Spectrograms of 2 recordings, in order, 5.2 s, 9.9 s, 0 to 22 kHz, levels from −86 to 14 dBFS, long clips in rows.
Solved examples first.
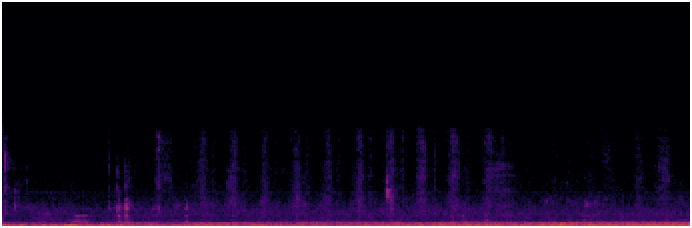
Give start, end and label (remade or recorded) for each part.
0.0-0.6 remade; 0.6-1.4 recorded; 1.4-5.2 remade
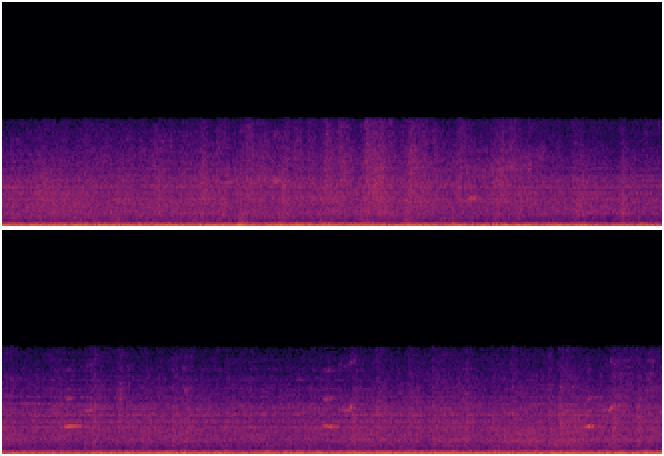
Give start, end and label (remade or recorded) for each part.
0.0-1.4 recorded; 1.4-2.0 remade; 2.0-3.3 recorded; 3.3-3.9 remade; 3.9-9.9 recorded

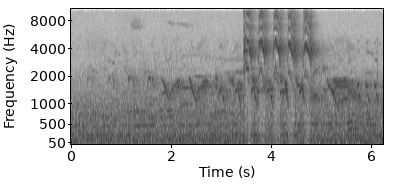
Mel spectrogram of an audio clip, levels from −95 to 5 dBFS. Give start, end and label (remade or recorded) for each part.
0.0-0.9 recorded; 0.9-1.4 remade; 1.4-6.2 recorded

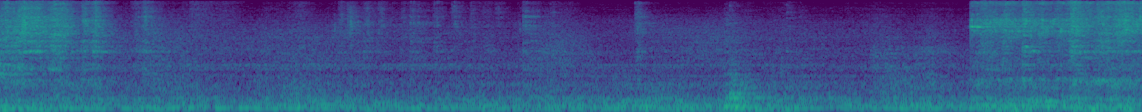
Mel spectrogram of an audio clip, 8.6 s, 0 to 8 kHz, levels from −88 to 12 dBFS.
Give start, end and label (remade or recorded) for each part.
0.0-4.0 remade; 4.0-6.0 recorded; 6.0-8.6 remade

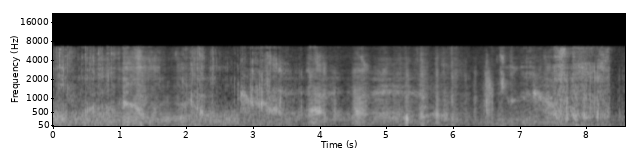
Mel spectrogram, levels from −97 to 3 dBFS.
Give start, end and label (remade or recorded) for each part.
0.0-0.9 recorded; 0.9-1.9 remade; 1.9-3.8 recorded; 3.8-7.5 remade; 7.5-8.6 recorded

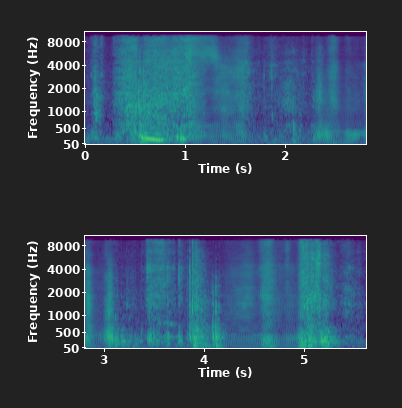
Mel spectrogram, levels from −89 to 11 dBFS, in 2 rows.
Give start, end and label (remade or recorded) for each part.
0.0-1.1 recorded; 1.1-1.6 remade; 1.6-2.3 recorded; 2.3-3.1 remade; 3.1-4.2 recorded; 4.2-5.0 remade; 5.0-5.6 recorded

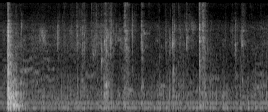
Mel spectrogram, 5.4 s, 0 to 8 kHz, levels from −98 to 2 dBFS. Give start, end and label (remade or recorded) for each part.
0.0-3.2 remade; 3.2-4.0 recorded; 4.0-5.0 remade; 5.0-5.4 recorded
